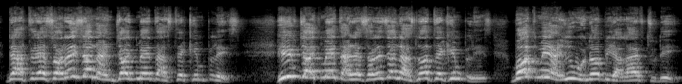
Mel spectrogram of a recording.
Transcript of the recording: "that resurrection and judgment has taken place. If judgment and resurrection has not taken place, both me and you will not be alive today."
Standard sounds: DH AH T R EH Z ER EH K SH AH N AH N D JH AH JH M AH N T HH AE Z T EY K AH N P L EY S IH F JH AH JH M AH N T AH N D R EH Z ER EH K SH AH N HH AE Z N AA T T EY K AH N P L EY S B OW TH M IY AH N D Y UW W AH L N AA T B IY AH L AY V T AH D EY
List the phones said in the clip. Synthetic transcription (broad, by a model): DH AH T R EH S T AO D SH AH N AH N JH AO JH M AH N T HH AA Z T EY K AH N P L EY S IH F JH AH JH M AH N T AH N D R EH S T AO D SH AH N HH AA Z N AA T T EY K AH N P L EY S B OW T M IY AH N Y UW W AH L N AA T B IY AH L AY V T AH D EY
